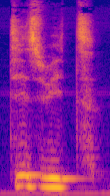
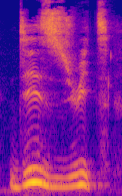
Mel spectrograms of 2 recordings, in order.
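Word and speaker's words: dix-huit: 18. Ici, le 10 doit être prononcé avec un peu comme un Z. 18.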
